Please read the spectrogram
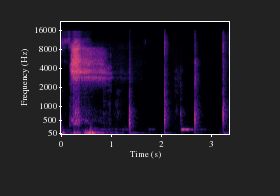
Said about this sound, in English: little clap for you, my friend.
